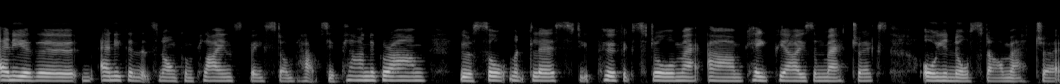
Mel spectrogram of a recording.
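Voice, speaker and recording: With a Welsh accent, the speaker keeps a moderate pace and a monotone, flat intonation. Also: woman, fairly low pitch for a woman. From Wales. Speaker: tech company sales presenter. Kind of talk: pitch presentation. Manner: hesitant, many fillers.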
